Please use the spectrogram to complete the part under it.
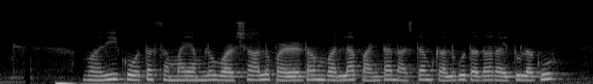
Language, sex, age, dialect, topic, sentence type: Telugu, female, 36-40, Telangana, agriculture, question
